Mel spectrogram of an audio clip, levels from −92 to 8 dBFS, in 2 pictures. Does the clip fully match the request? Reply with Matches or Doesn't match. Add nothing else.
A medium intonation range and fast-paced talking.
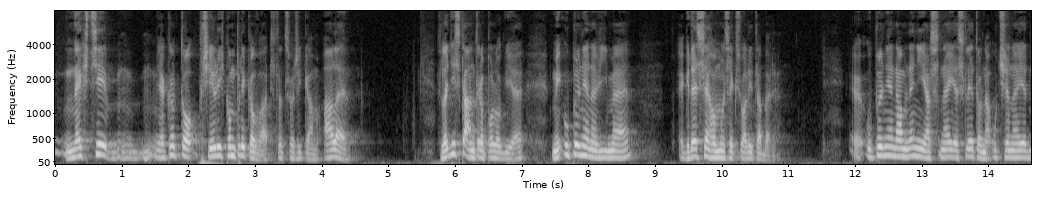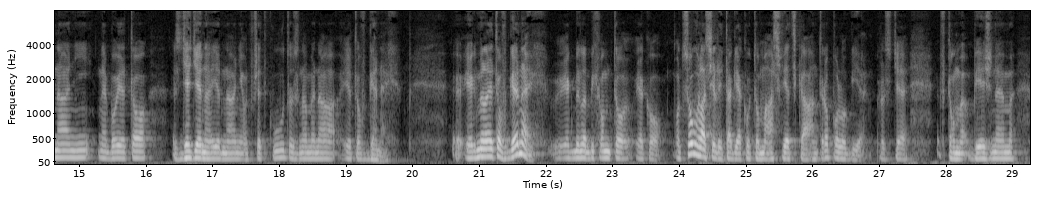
Doesn't match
